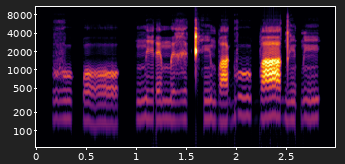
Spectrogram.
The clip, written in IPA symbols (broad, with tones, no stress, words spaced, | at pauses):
ɣu˨ k͡poː˨ | ni˨ɾe˨mɪ˨ɣɪ˨ kʰĩ˨ba˨ɡuː˦˨ baː˦dĩ˨ɓĩ˦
